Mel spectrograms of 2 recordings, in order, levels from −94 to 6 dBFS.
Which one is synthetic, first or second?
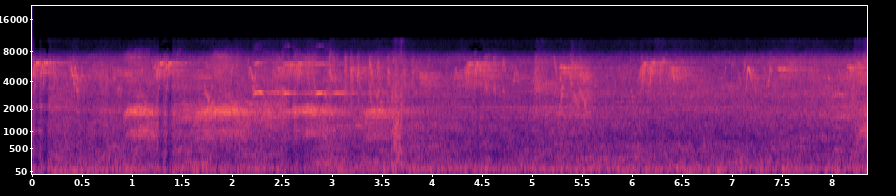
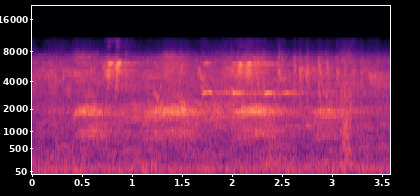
second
